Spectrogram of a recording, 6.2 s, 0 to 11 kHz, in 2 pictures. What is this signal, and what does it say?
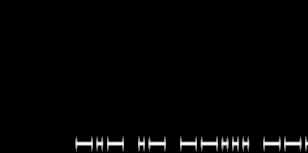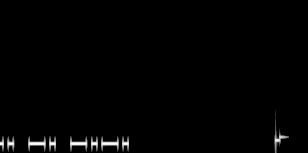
Morse code, heard as a keyed tone, about 23 wpm, 700 Hz. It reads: KA7ZNC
